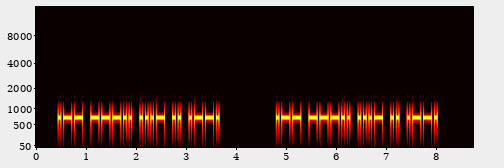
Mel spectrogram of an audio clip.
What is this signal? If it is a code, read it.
Morse code, heard as a keyed tone, about 22 wpm, 700 Hz. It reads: W8VIP W8VIP
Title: USA Call Signs - 5 Characters - Repeated 2x - 22wpm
